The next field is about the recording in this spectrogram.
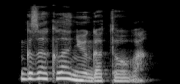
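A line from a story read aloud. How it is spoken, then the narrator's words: Grim report. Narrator (Russian): мрачно отрапортовала я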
